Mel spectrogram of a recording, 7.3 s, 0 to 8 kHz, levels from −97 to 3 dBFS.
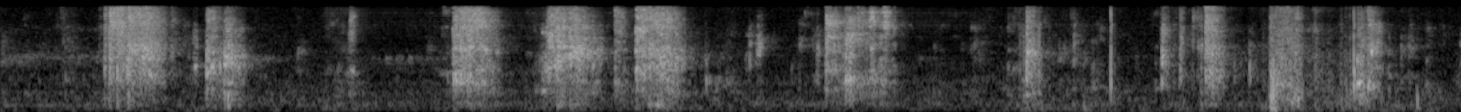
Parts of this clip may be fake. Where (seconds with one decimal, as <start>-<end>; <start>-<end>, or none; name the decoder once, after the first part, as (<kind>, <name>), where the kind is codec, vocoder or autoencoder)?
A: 1.6-3.4 (vocoder, HiFi-GAN); 4.3-4.9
